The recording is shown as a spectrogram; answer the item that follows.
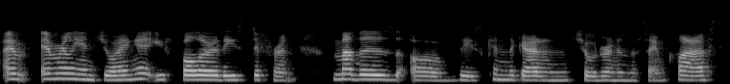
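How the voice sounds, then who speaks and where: A woman's voice: medium pitch, flat delivery, moderate pace. A woman chatting casually to camera as a book vlogger, rambling along with self-deprecating, trailing asides. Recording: slightly dull lo-fi home recording.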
